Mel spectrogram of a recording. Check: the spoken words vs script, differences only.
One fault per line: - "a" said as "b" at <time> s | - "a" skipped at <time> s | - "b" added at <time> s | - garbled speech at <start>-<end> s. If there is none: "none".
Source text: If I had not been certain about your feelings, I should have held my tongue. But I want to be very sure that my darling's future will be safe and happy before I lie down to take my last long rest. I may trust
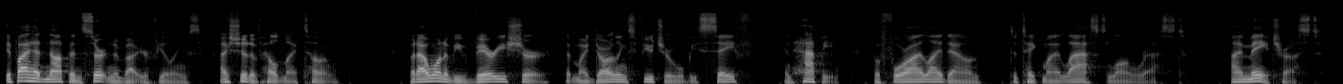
none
